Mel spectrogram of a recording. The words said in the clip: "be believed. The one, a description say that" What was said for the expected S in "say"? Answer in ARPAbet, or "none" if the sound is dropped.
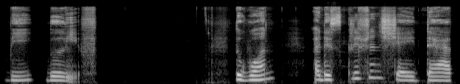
SH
